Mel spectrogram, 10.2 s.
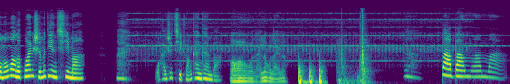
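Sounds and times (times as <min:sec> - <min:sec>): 
speech: 0:00.0 - 0:06.2, 0:08.8 - 0:10.1
bell ringing in the night: 0:02.6 - 0:10.1.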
